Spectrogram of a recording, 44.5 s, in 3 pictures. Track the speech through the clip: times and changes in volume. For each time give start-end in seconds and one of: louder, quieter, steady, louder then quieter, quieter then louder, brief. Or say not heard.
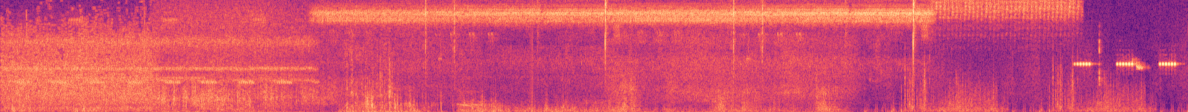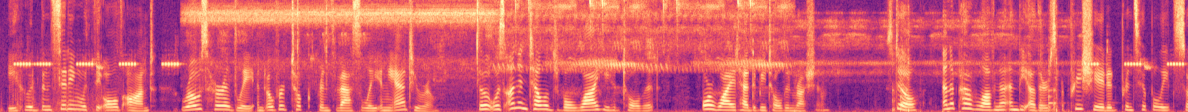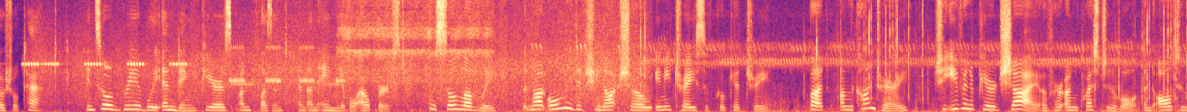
14.9-44.4 steady.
